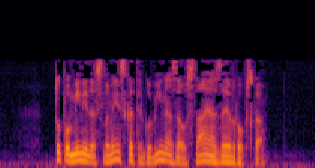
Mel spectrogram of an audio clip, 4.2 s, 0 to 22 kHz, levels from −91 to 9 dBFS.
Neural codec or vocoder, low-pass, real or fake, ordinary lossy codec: codec, 16 kHz, 4 kbps, X-Codec, HuBERT features, trained on balanced general audio; 7.2 kHz; fake; MP3, 24 kbps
